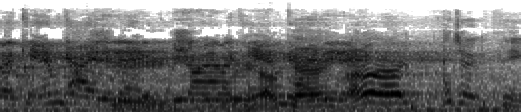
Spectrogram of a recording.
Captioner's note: defensively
